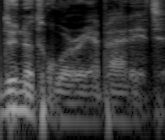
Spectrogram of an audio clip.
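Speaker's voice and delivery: voice dropped very low and soft. Answering a compliment on their voice, setting a mood: lowered voice. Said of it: "Let me lower it a little bit".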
